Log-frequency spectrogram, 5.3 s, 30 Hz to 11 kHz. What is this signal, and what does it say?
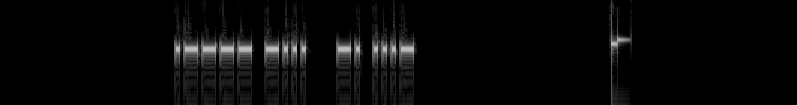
Morse code, heard as a keyed tone, about 40 wpm, 700 Hz. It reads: 1B NV
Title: Field Day Exchanges - 40wpm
